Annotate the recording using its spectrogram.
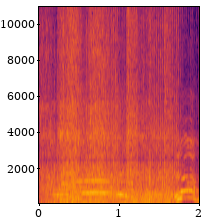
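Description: A car engine running at a steady low pitch under crowd noise, with one long drawn-out voice call rising and falling in pitch over it.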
